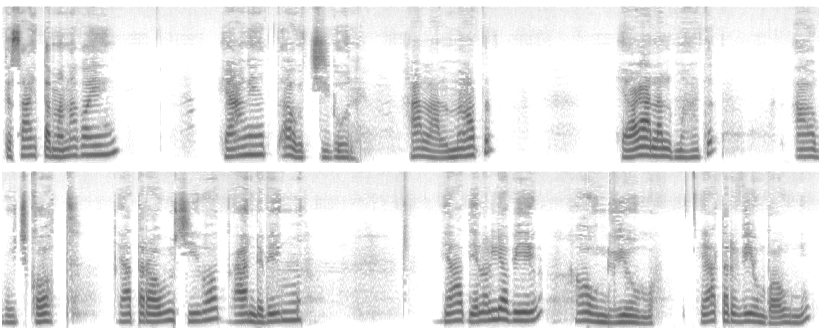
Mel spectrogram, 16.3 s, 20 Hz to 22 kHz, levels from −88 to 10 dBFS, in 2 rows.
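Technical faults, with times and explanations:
No technical faults detected in the speech recording.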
